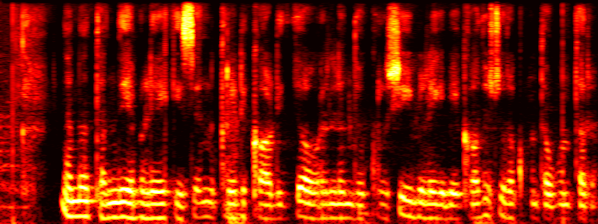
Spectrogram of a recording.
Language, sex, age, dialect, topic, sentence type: Kannada, male, 31-35, Central, agriculture, statement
